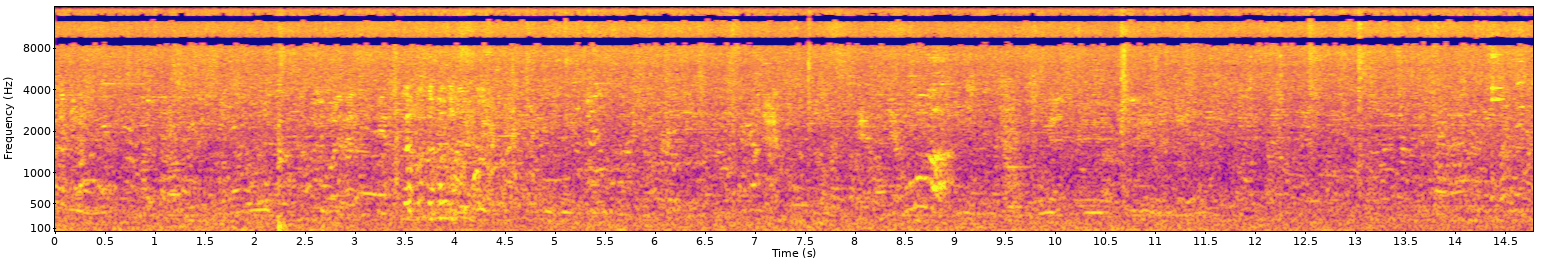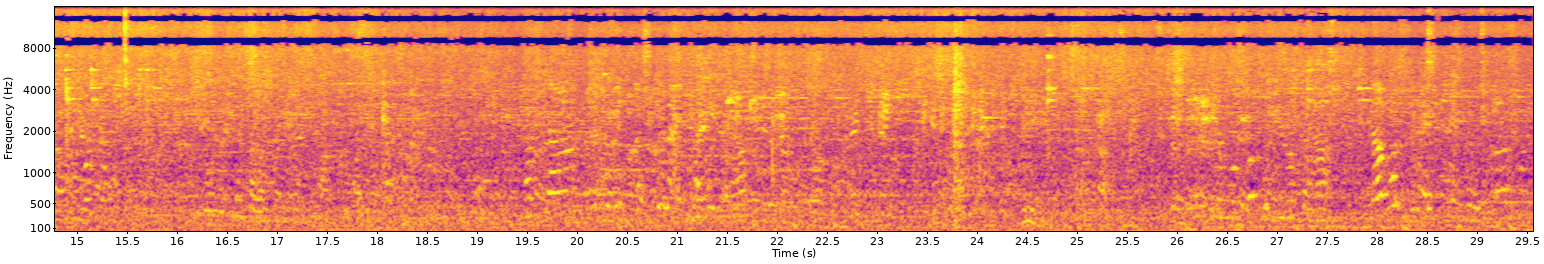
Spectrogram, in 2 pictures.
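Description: A crowd of people murmurs and chatters indoors.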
